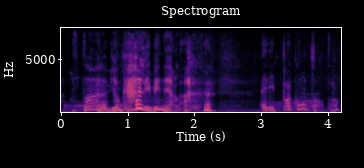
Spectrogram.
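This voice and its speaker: A woman's voice: a little high, expressive, normal speed. A woman vlogging at her chicken coop, talking to her hens in an affectionate, coaxing way. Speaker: home vlogger. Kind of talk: casual vlog chat.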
